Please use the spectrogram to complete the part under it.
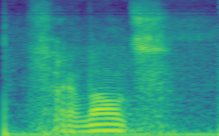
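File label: "verwant", Dutch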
